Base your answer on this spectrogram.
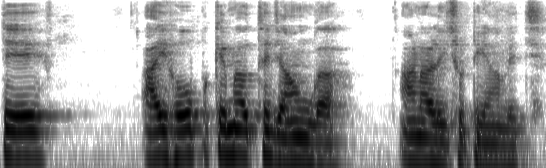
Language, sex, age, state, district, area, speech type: Punjabi, female, 30-45, Punjab, Shaheed Bhagat Singh Nagar, rural, spontaneous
